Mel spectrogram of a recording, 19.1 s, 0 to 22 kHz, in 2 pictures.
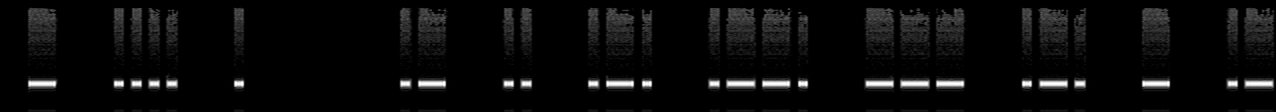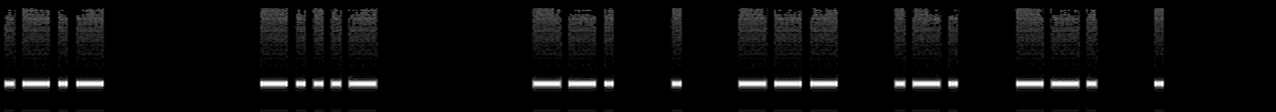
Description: Morse code, heard as a keyed tone, about 18 wpm, spaced as for 12 wpm, 1000 Hz. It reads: THE AIRPORT. <BT> GEORGE
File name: qotdfiles / 12wpm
